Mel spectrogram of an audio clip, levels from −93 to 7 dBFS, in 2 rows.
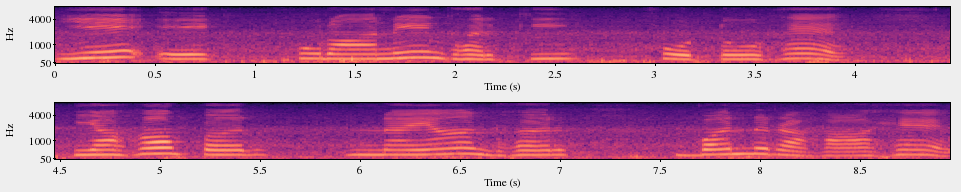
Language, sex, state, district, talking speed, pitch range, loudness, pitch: Hindi, female, Punjab, Fazilka, 95 wpm, 225-265 Hz, -17 LUFS, 250 Hz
